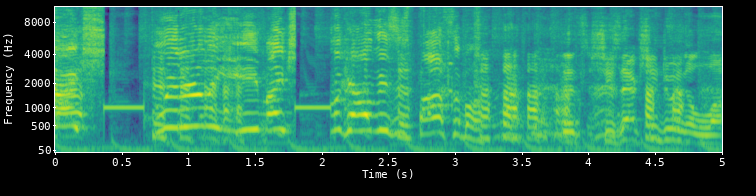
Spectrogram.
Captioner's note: beep; laughing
